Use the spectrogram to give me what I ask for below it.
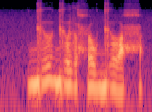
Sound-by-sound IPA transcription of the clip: ɡʲ ɯ ɡʲ o lʲ ħ u ɡʲ ɤ ħ

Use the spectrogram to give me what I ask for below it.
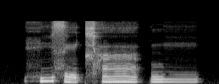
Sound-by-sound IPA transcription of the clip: h i˦ s e˨ t͡ɕʰ ã˦ | ŋ i˨

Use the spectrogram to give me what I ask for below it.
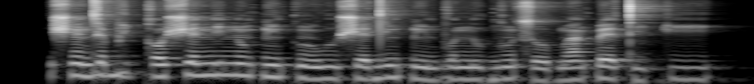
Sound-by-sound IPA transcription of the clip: ʃ ɛ̃˧ d ɛ˦ b i˦˨ k ɔ˨˦ ʃ ɛ˦ n i˦ n ũ˦˨ k͡p ĩ˧ k ũ˨ w u˨ ʃ ɛ˨˦ d ĩ˦˨ k͡p ĩ˨ b o˧ n u˨ ɡ ũ˧ s o˨ b ã˧ k͡p ɛ˧ t i˨ k i˧

